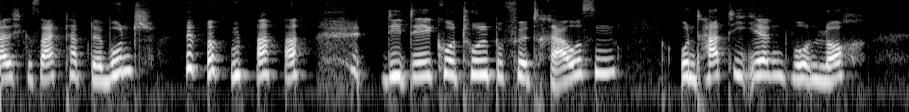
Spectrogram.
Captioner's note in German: gelächter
